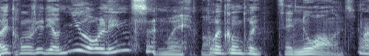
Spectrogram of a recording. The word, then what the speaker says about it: New Orleans: Et sa façon savoureuse de prononcer New Orleans. Voilà, pas de S à la fin, si vous voulez faire le local.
